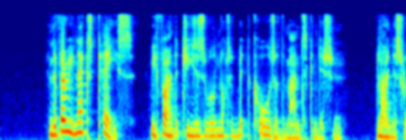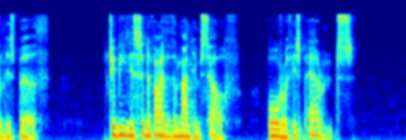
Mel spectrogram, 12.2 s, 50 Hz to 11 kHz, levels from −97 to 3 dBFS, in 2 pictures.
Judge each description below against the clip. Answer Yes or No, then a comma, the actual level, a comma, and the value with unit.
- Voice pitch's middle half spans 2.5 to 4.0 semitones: No, average, 4.8 semitones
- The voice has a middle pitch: Yes, medium, 150 Hz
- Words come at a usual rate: Yes, average, 170 wpm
